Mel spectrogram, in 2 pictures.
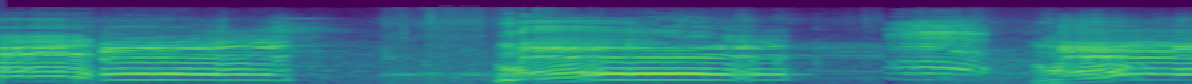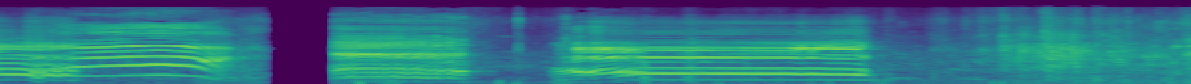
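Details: Repeated sheep bleats, six or so in quick succession, some wavering and others rising in pitch, each lasting around a second with short silences between them.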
